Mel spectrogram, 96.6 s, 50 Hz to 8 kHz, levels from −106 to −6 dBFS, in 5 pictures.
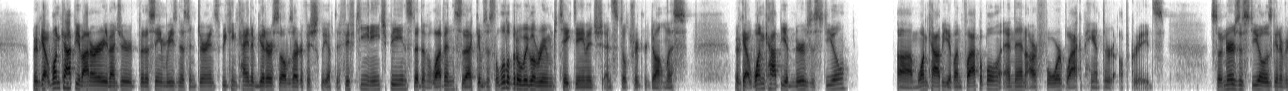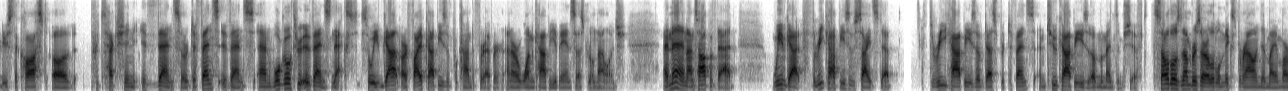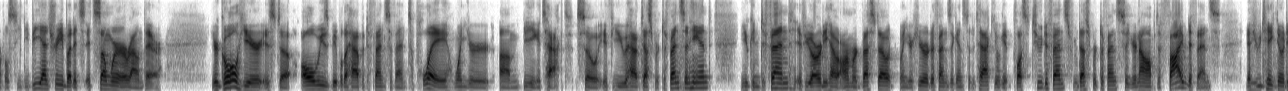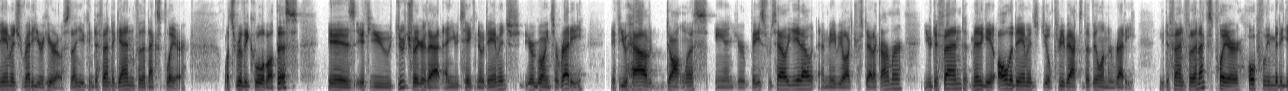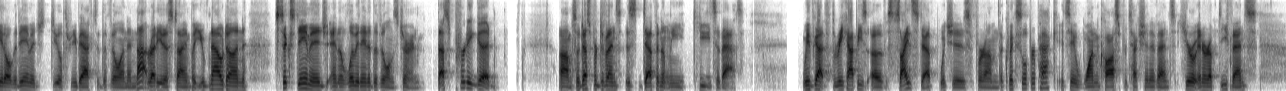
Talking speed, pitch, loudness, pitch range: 210 wpm, 120 Hz, -19 LUFS, 110-135 Hz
